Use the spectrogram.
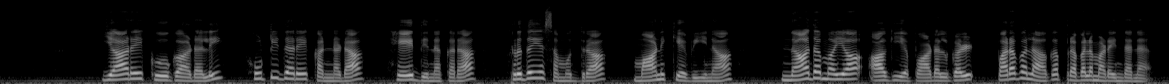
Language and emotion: Tamil, neutral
